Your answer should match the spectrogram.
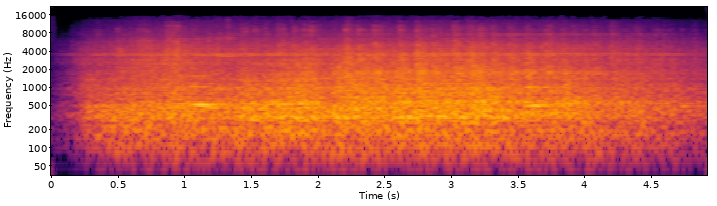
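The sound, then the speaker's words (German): Bucket-wheel excavator 1580, a steel machine over 2000 tonnes, grinds through the Profen open-pit mine removing earth to reach lignite: a loud, steady mechanical roar with continuous rattling and clanking, fading in at the start and holding for several seconds, with no voices. “Die Luft erzittert, jedes Tier nimmt Reis aus, wenn sich Schaufelrad Bagger 1580 durch den Tagebau Profen frisst.”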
